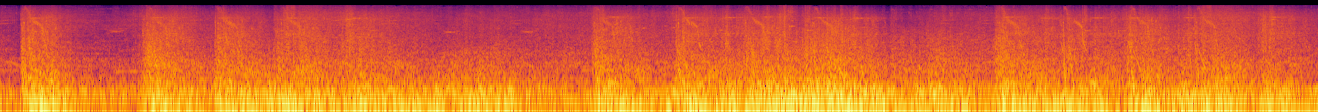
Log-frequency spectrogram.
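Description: Guns fire rapidly with blasts and explosions.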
